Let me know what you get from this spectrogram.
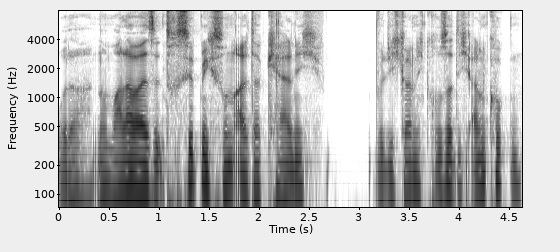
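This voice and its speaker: At a fairly quick pace, a man talks with fairly even intonation at a fairly low pitch. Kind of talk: personal reflection and guided meditation, spoken directly to listeners. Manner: calm, reflective, gentle, with hesitant fillers.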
